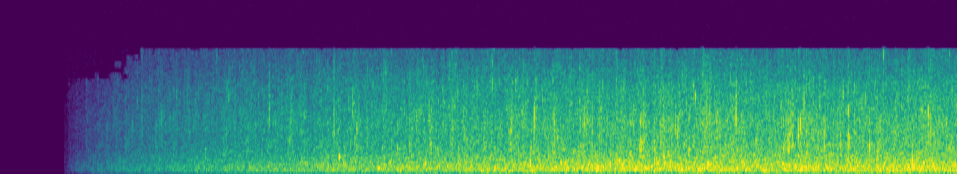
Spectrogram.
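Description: Near silence for about a second, then a faint, even hiss with scattered light crackles fades in and slowly grows louder.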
